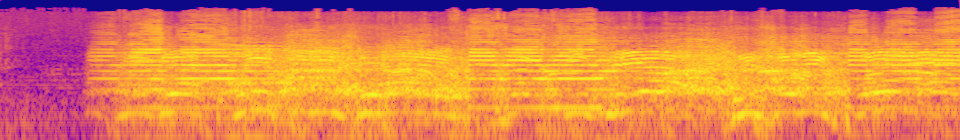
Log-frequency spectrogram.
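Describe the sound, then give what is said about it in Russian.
Stadium crowd atmosphere bursting in after a brief moment of quiet: a loud, dense roar of many voices with chant-like rising and falling shouts, sustained until the end. “прежде дайте нам, пожалуйста, звуковую отбивку для того, чтобы мы вернулись в атмосферу стадиона”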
